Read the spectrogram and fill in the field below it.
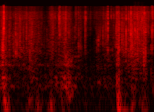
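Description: A wrapper or piece of packaging is handled close by, giving irregular bursts of crinkling and crackling rustle over a couple of seconds, fairly quiet, with no voice.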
